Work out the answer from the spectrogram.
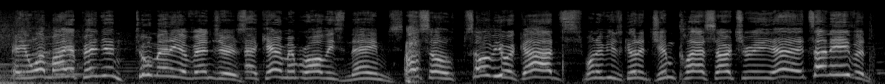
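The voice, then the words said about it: Bad Larry David impression. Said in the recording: “worst Larry David impression I've ever heard in my life”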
